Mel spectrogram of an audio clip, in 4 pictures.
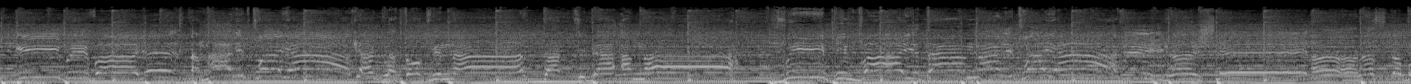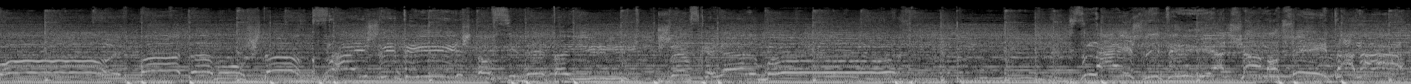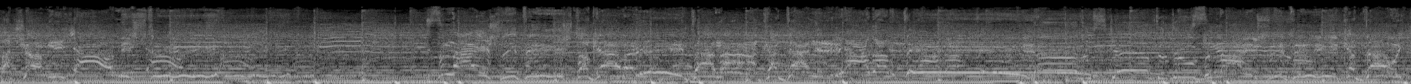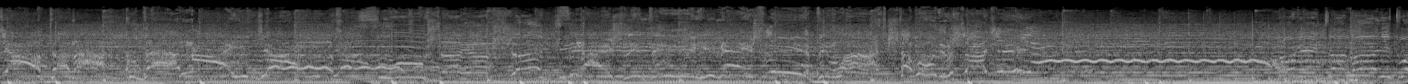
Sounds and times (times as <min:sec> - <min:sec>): Progressive rock: 0:00.0 - 0:56.4.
